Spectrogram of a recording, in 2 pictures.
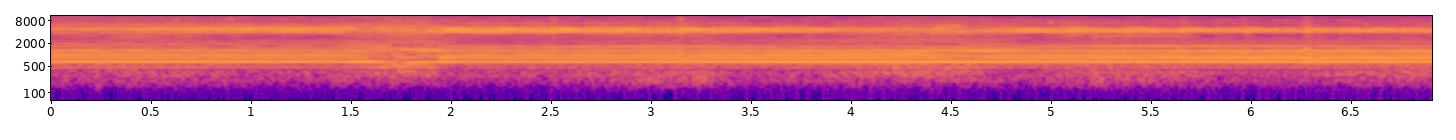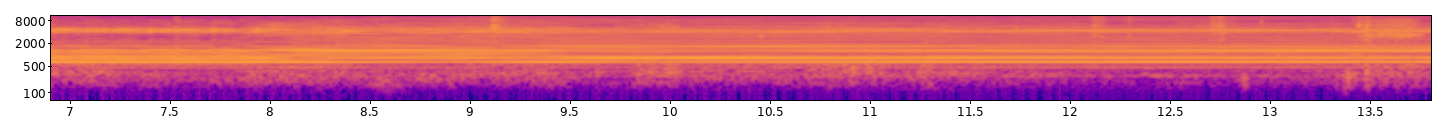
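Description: An electric hair clipper buzzes steadily during a fade haircut on South East Asian hair, a constant close mechanical hum with slight shifts in pitch as it moves, no speech.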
